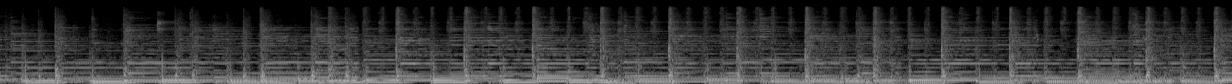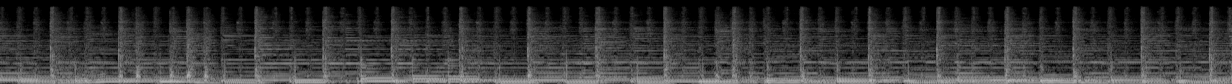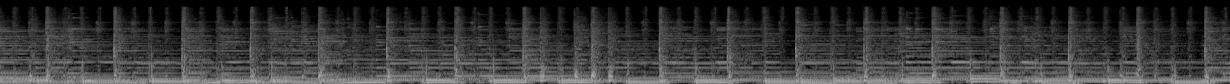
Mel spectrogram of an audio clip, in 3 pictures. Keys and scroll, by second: 3.6 ctrl+v, 4.4 ctrl+a, 12.4 ctrl+a, 16.0 ctrl+=, 19.0 BackSpace, 22.7 ctrl+z, 24.2 Return, 25.6 Delete, 27.4 ctrl+a, 28.4 ctrl+Return, 32.1 Escape, 35.7 ctrl+a.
